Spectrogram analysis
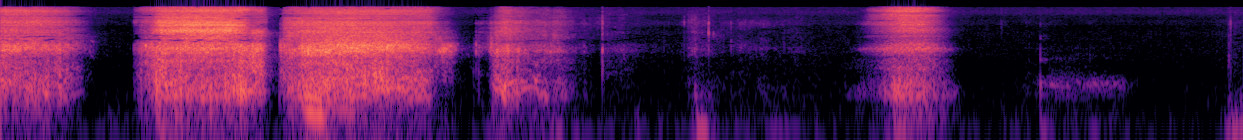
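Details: Person with a cold gives several loud, explosive sneezes, then a forceful nose blow, with quiet sniffing at the end.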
